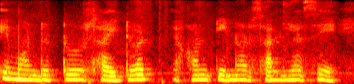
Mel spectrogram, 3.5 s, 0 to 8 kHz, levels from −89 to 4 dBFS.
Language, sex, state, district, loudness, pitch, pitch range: Assamese, female, Assam, Kamrup Metropolitan, -18 LUFS, 170 Hz, 160-175 Hz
